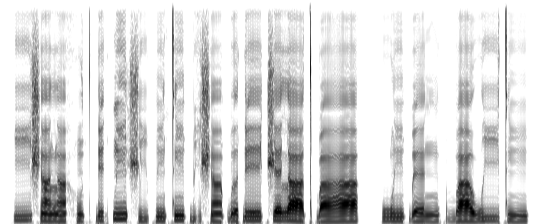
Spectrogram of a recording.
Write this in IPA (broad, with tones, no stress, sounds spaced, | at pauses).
iː˦ ʃ ã˧ l ã˨ h ũ˨ t ɗ e˧ k͡p ĩ˦ ʃ i˨ p ĩ˧ t ĩ˦ ɓ i˨ ʃ ã˨ ɓ ə˧ ɗ eː˦ t͡ʃ ɛ˦ l aː˦˨ t ɓ aː˨˦ | w ĩ˦ ɓ ɛ˧ ŋ | b aː˨ w iː˧ t ĩ˨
